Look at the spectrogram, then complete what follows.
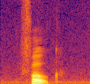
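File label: "folk", US English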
